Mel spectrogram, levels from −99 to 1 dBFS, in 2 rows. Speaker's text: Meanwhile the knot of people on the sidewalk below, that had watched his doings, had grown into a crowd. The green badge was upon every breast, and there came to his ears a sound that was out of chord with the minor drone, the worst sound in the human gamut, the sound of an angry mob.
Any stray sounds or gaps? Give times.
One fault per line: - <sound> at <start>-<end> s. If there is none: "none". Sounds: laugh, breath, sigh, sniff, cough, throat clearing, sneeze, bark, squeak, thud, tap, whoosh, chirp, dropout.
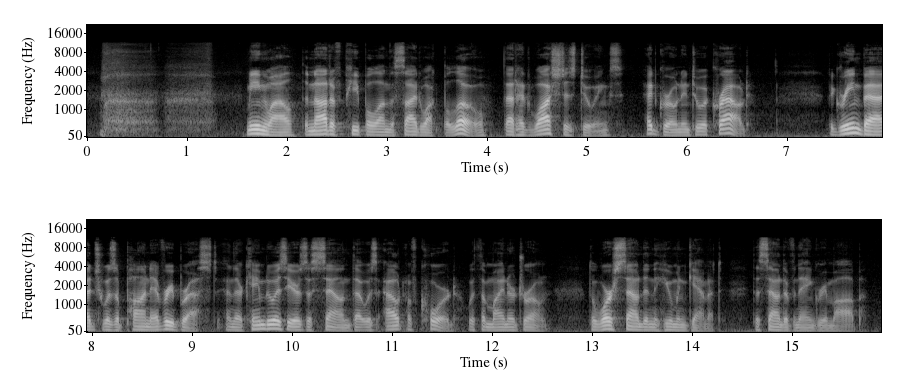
- breath at 0.1-1.3 s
